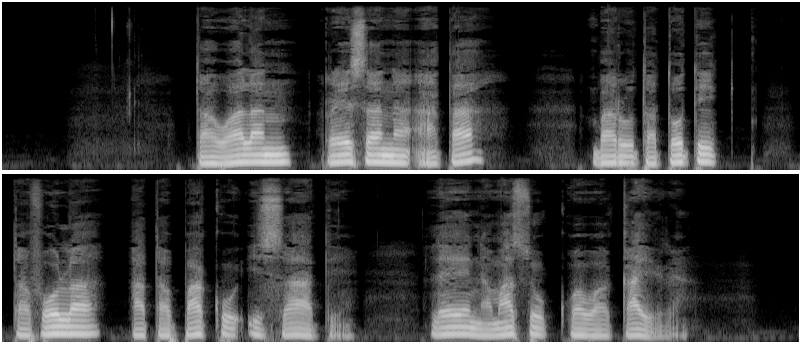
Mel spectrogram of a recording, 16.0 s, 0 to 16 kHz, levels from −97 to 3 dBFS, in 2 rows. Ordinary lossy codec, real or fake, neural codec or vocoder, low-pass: AAC, 48 kbps; real; none; 14.4 kHz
